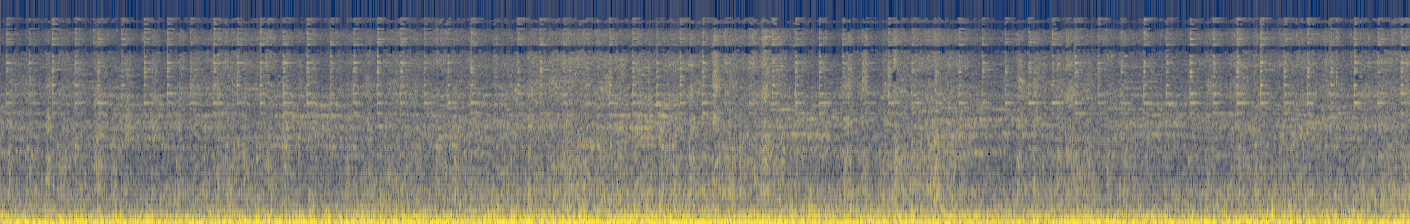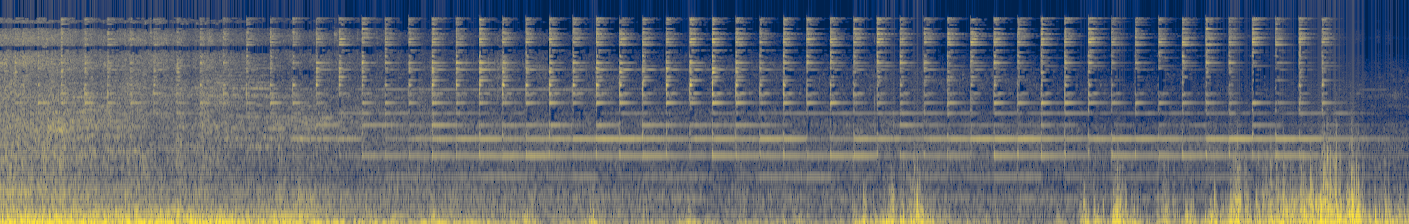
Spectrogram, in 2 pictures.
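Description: Union Pacific grain train of covered hopper cars and boxcars rolling past with a steady rumble of wheels on rail. About two-thirds of the way through, the last car clears and the rumble drops away, leaving the Safetran mechanical crossing bell ringing in rapid, even strokes, with a few low thuds. The bell stops suddenly near the end.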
